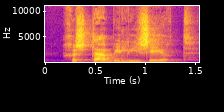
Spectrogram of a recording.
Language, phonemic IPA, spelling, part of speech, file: Dutch, /ɣəˌstabiliˈzert/, gestabiliseerd, verb, Nl-gestabiliseerd.ogg
- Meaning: past participle of stabiliseren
